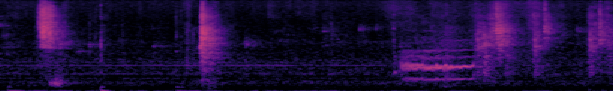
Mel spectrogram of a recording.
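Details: Male kitten brothers, Scottish Fold × British Shorthair, make brief squeaky, growly noises with scuffling thumps while play-wrestling.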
